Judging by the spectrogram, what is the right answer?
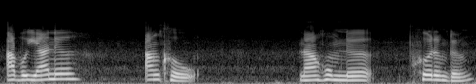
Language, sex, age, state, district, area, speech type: Bodo, female, 45-60, Assam, Chirang, rural, spontaneous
